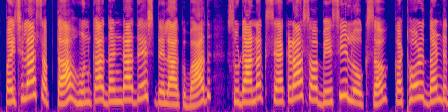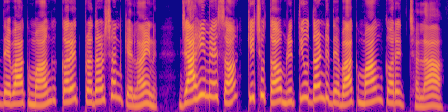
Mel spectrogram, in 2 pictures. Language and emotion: Maithili, neutral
